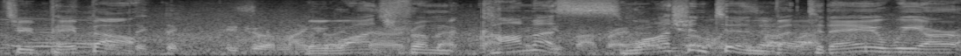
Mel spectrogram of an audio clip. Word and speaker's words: Camas: We watch from Camas, Washington, but today we are honored to visit you.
